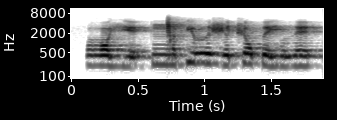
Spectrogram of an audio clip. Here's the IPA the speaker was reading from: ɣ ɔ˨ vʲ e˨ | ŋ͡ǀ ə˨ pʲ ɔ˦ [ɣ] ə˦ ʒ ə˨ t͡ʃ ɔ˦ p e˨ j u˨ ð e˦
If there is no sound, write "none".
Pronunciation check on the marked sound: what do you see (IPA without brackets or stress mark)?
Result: ɣ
